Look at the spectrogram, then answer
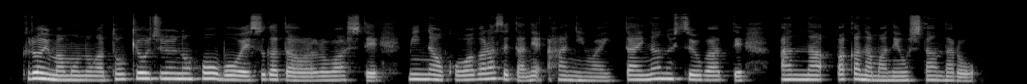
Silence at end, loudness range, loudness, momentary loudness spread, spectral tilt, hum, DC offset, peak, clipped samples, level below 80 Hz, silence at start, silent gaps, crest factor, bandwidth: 0.55 s; 4 LU; -20 LUFS; 10 LU; -6.5 dB/octave; none; under 0.1%; -2 dBFS; under 0.1%; -66 dBFS; 0.25 s; none; 18 dB; 10.5 kHz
